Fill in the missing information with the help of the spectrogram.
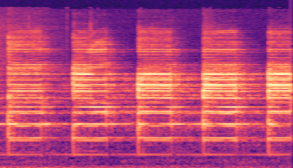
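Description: A loud electronic reminder alarm beeps repeatedly in a steady rhythm, five harsh buzzing tones each lasting about half a second with short gaps between, with no voices.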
